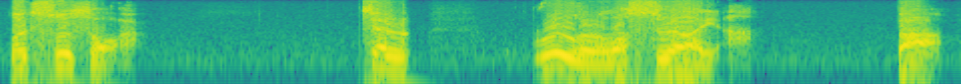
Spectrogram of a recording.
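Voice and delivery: lightly voiced Zod command; a hint of Zod ordering a bow; General Zod impression. Reader aside mimicking Zod's command, lightly voiced. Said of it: "I'm thinking General Zod in Superman two".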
